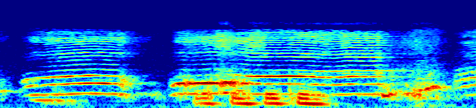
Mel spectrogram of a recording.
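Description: A small child cries loudly during a sermon, two sustained, strained wails separated by a short breath, with no talking.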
